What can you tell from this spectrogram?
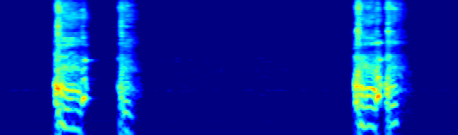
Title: coughing (f)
